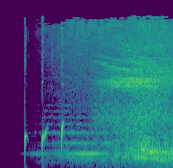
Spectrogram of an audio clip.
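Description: Animated-logo intro sound effects: three quick rising-pitch pops, each a little higher than the last, followed by a musical swell that grows steadily louder.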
